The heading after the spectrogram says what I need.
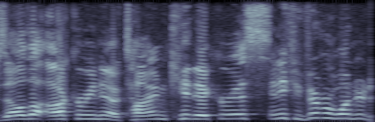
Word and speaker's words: Icarus: Ocarina of Time Kid Icarus and if you've ever wondered if it's pronounced kitikaris or Kid Icarus it's Icarus Icarus thus saith the dictionary and now you know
